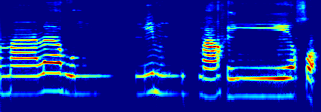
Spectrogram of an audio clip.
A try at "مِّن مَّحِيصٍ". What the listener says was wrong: Jangan dipantulkan mim mahis, jangan ada sok gitu ya, karena bukan huruf mukallaf.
